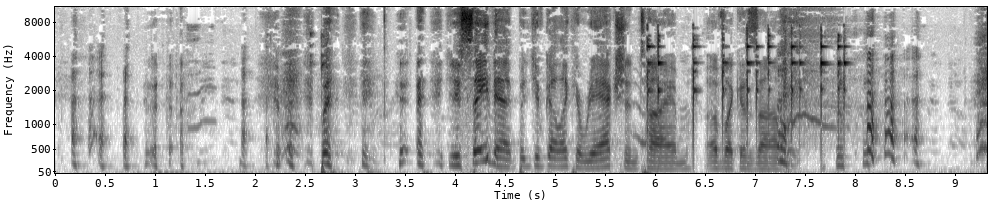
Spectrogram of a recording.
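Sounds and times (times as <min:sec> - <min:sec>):
laughter: 0:00.0 - 0:04.0, 0:07.2 - 0:09.3
speech: 0:00.9 - 0:01.4, 0:03.9 - 0:08.2
glass bottles clinking: 0:05.8 - 0:08.1.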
